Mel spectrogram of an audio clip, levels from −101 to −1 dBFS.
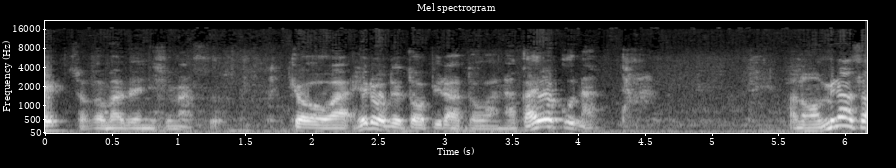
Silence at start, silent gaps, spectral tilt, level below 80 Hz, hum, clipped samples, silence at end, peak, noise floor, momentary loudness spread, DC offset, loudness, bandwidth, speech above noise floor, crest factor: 0 s; none; -7 dB/octave; -52 dBFS; none; under 0.1%; 0 s; -2 dBFS; -47 dBFS; 21 LU; under 0.1%; -17 LUFS; 7 kHz; 30 dB; 16 dB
